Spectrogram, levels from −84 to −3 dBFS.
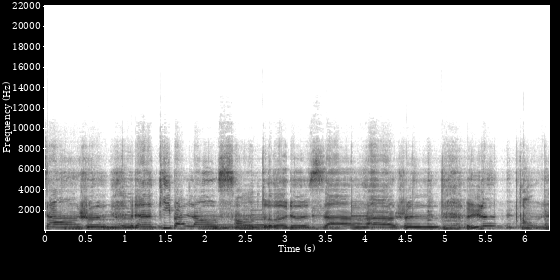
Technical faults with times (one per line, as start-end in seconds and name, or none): none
